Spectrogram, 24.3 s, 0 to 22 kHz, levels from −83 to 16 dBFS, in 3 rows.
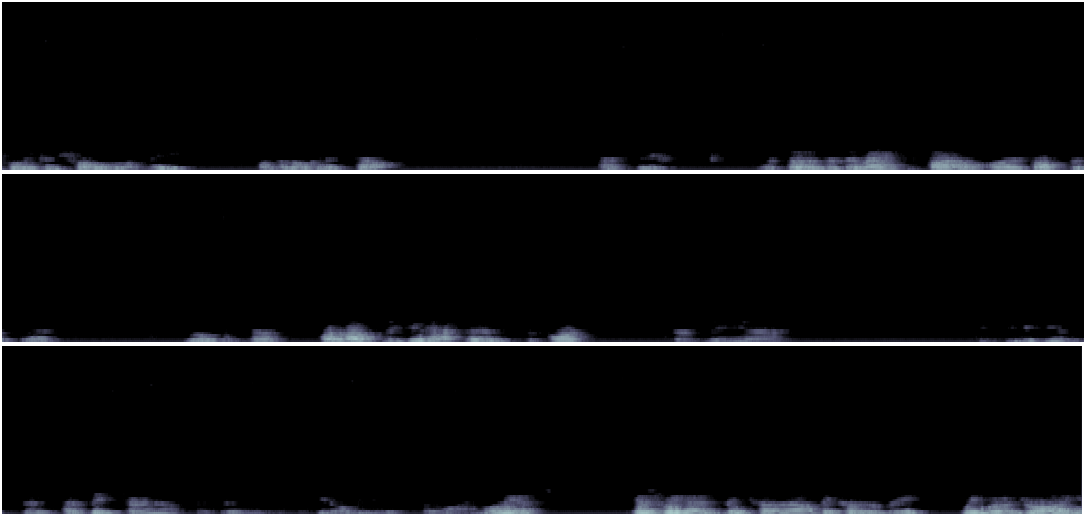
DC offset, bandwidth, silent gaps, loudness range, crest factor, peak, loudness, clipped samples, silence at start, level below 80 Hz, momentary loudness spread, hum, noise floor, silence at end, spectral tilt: under 0.1%; 2.5 kHz; none; 14 LU; 24 dB; -6 dBFS; -27 LUFS; under 0.1%; 0.05 s; -68 dBFS; 21 LU; none; -68 dBFS; 0 s; -11.5 dB/octave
